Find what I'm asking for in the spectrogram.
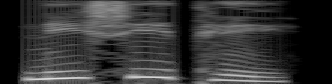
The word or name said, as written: ನಿಶೀಥ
